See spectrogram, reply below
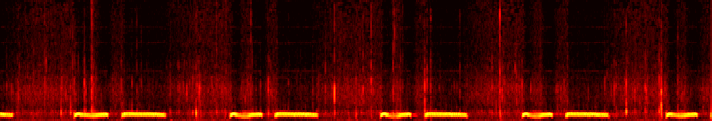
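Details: Spotted dove cooing in the rainy season in steady low phrases: a short hooked note followed by one or two longer, mellow coos, repeated about every one and a half seconds.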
